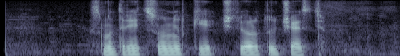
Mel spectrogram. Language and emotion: Russian, neutral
